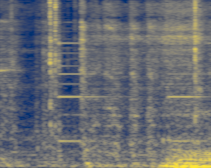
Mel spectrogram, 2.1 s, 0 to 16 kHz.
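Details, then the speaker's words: 2007 Audi A4 Quattro 2.0 turbo, auction car, first start: brief crank, then catches at once and settles into a steady low idle; clean, healthy start, though check engine light is on. "okay started right up check engine light is on"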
